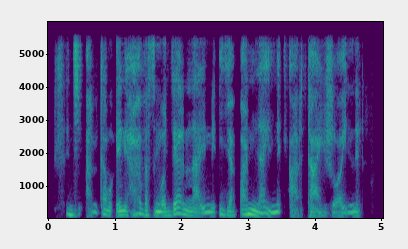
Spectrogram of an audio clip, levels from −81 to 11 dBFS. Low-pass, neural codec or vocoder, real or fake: 5.4 kHz; codec, 16 kHz, 1 kbps, FreqCodec, larger model; fake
